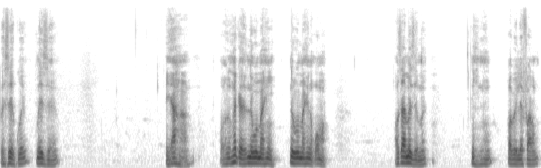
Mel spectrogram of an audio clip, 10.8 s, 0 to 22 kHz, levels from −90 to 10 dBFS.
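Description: No technical faults can be heard anywhere in the recording.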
